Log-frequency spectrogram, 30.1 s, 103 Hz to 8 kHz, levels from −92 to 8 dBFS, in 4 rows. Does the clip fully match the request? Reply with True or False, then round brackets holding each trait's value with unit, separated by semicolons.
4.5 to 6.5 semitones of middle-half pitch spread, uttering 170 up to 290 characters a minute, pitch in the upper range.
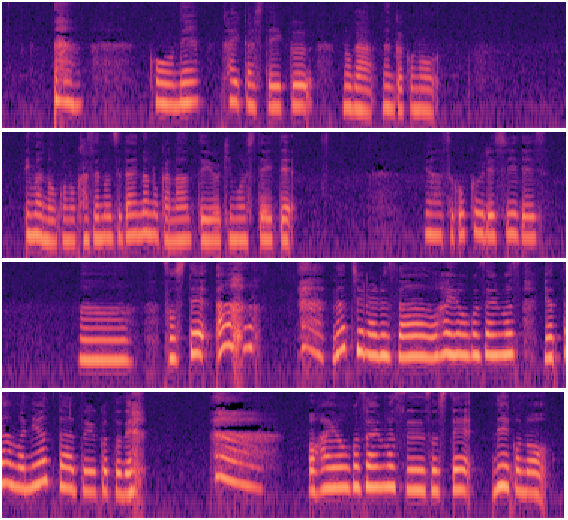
True (5.4 semitones; 200 characters per minute; 265 Hz)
